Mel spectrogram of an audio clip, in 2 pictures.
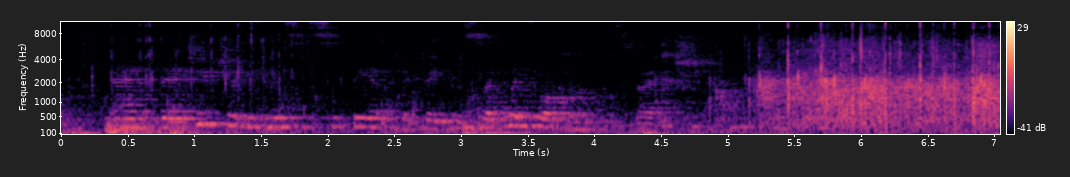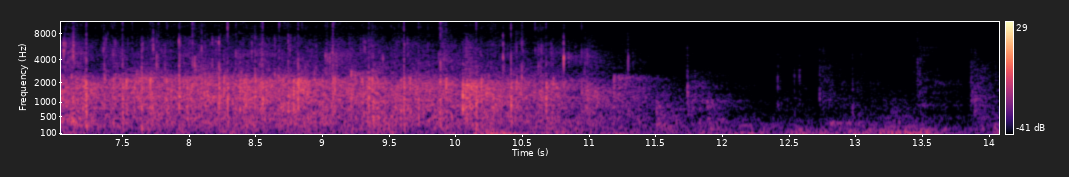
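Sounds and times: audience applauding: 5.0 - 12.0.

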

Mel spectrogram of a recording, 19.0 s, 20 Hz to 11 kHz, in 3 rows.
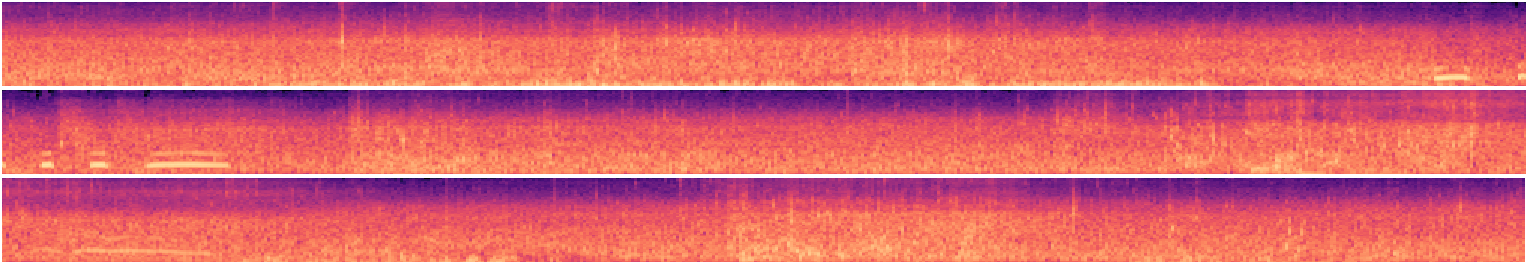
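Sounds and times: rushing river water: 0.0 - 19.0
wind buffeting microphone: 0.0 - 19.0
short hoots: 6.0 - 7.4.

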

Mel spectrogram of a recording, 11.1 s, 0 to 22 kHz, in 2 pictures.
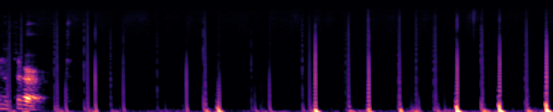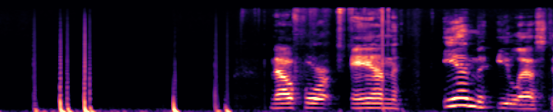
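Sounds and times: stylus tapping on tablet: 0.0 - 6.6, 7.2 - 8.0.

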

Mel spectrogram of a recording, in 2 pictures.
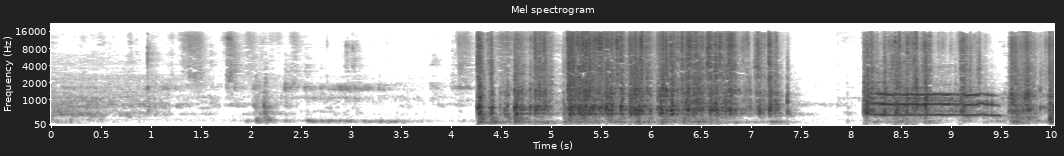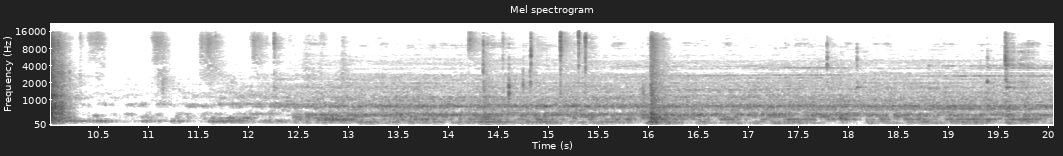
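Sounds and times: ice clattering in plastic tray: 4.2 - 7.5, 8.1 - 10.3
steady ringing tone: 15.6 - 20.0.

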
